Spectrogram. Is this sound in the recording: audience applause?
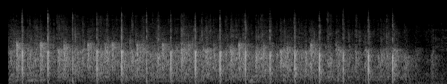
yes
